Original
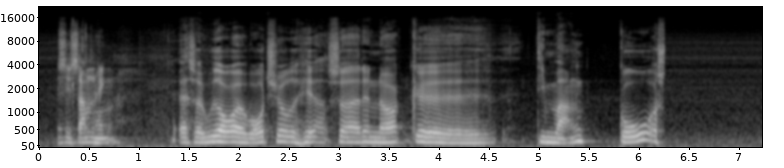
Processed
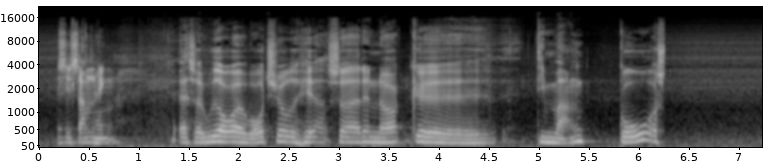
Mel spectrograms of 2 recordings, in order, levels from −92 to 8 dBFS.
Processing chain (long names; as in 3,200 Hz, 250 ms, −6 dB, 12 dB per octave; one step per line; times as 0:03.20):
high shelf with overshoot 1,600 Hz +13 dB, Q 1.5
in parallel at −3 dB: downward compressor, threshold −28 dBFS, peak gain reduction 20 dB
on the sum: level −5.5 dB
